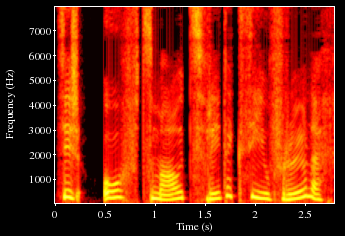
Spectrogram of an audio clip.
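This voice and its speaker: A woman narrator with a fairly high but mellow, husky voice tells a children's story in a Swiss German accent. She speaks simply and directly to young listeners, recorded dry and close. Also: unhurried, dry recording.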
